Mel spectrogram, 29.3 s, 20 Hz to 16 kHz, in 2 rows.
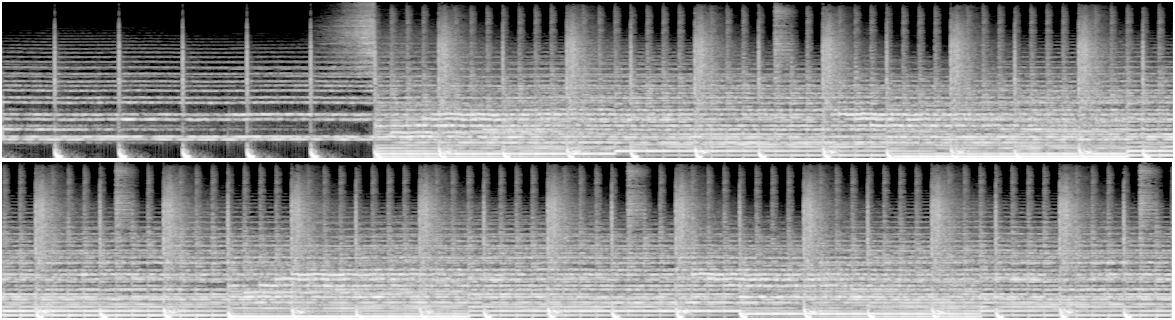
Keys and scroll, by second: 2.9 s, 3.0 y, 6.0 s, 6.2 y, 7.9 space, 13.4 s, 16.0 s, 21.8 space, 24.8 x, 26.2 x, 26.8 x, 27.9 a, 28.5 KP_Decimal.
